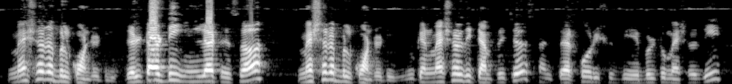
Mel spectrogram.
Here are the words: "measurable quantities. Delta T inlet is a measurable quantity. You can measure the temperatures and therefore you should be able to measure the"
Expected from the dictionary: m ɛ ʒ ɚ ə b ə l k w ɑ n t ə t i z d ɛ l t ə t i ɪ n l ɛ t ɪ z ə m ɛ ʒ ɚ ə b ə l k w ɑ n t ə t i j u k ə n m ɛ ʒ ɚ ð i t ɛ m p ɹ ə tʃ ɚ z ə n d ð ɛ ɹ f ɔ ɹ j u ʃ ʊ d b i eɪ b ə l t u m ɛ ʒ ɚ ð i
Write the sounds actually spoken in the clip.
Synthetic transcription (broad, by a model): m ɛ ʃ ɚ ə b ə l k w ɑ n t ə t i d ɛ l t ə t i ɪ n l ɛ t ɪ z ə m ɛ ʃ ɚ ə b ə l k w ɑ n t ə t i j u k ə n m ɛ ʃ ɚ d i t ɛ m p ɹ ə tʃ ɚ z ə n d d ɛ ɹ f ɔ ɹ j u ʃ ʊ d b i eɪ b ə l t u m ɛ ʃ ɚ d i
